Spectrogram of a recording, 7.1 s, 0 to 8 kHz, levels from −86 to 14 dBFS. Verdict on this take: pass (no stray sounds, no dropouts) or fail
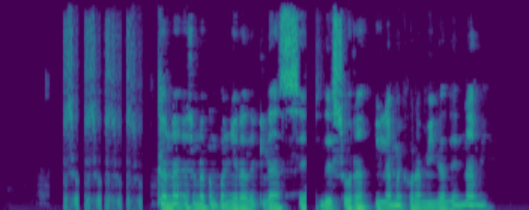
fail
